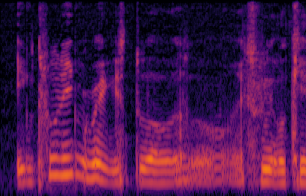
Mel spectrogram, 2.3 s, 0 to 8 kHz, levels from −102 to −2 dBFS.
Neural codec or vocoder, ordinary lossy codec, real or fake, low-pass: codec, 16 kHz, 16 kbps, FreqCodec, larger model; none; fake; none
